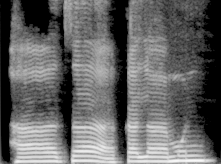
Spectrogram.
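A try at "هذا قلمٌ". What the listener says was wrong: কলামুন, হ্যাঁ ম্যাডাম আবার বলেন, কোনো মাদ হবে না, কলামুন,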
